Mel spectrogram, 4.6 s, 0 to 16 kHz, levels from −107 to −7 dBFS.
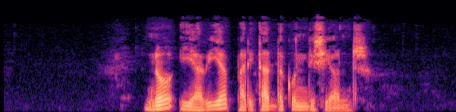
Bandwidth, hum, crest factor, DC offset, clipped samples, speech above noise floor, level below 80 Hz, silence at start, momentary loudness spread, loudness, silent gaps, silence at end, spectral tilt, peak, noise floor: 9.4 kHz; none; 24 dB; under 0.1%; under 0.1%; 57 dB; -48 dBFS; 1.45 s; 8 LU; -24 LUFS; none; 0.9 s; -5 dB/octave; -4 dBFS; -80 dBFS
